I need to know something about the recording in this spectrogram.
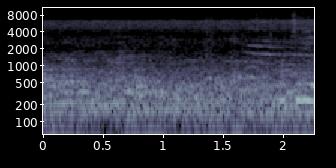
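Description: Faint, distant shouts of footballers calling on the pitch, short gliding voice sounds over open-air stadium ambience.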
